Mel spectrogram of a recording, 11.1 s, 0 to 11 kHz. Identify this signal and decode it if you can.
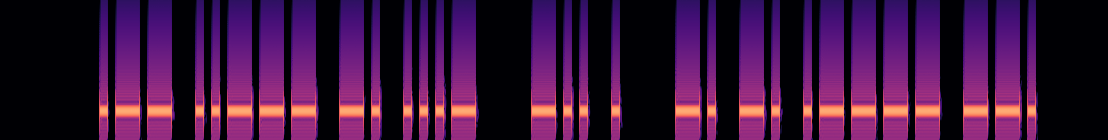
Morse code, heard as a keyed tone, about 15 wpm, 700 Hz. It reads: W2NV DE NN1G
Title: USA Callsign DE Callsign - 4 Characters - 15wpm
